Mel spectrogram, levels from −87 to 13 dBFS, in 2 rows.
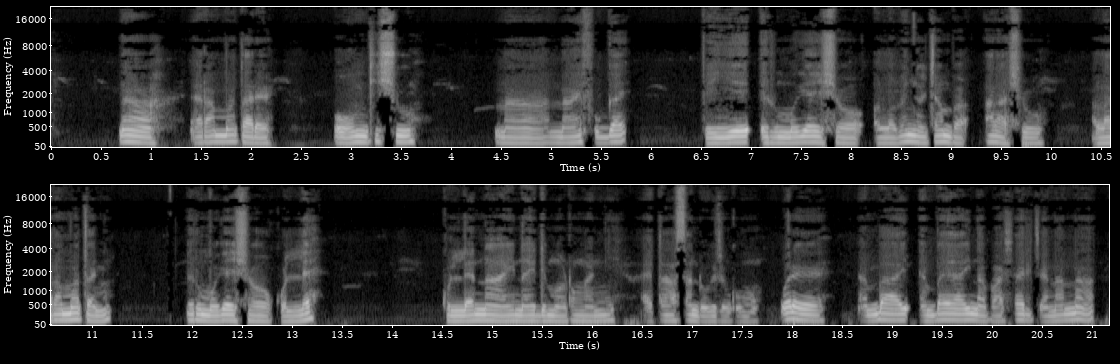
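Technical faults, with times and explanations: Throughout, generation loss: the speech sounds swirly, hollow and smeared, with consonant attacks blurred, more than a single MP3 pass at around 96 kbit/s would give. It's likely from roughly ten re-encodes, each quantising on a shifted frame grid so the damage piles up.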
